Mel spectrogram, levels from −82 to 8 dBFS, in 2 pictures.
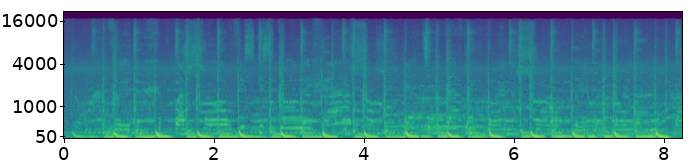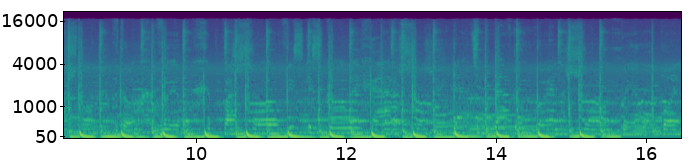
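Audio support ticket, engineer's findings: Mains buzz, full length of clip. Steady raspy buzz, roughly 15 dB below the signal. Spikes at twice the 60 Hz mains rate, from a dimmer, rectifier or unshielded cable. Spectrogram: fixed horizontal lines at 60 Hz multiples into several kHz. Waveform: regular 120 Hz spike train in gaps.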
